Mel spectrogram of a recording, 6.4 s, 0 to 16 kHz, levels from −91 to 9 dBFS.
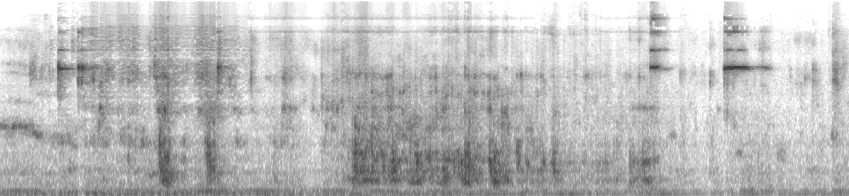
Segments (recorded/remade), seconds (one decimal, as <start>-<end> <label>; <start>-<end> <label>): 0.0-0.6 recorded; 0.6-4.0 remade; 4.0-4.5 recorded; 4.5-5.1 remade; 5.1-6.4 recorded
